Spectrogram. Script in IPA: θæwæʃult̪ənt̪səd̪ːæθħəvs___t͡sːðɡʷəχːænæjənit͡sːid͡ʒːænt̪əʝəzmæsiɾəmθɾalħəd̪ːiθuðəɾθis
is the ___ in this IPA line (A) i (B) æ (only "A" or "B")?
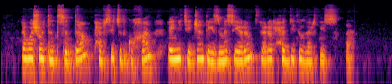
A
